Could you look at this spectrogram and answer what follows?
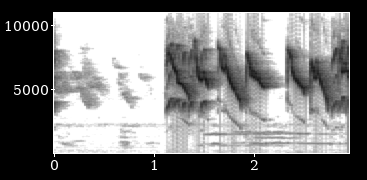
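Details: Pleci white-eye singing rapidly, a training recording: fast, high, slurred whistled notes tumbling together in two continuous bursts.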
